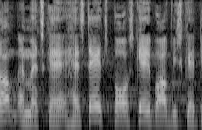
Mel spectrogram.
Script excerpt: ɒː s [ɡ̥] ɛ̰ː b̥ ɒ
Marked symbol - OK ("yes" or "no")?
yes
